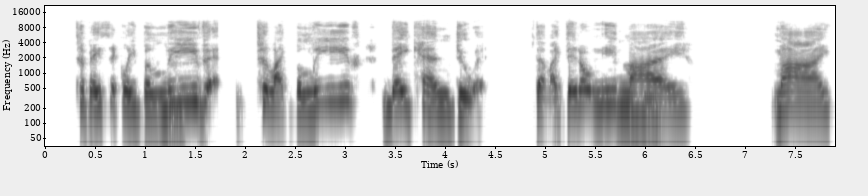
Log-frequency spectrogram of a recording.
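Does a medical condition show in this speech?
Yes: stuttering; adjusting to it, traumatic brain injury from car accident; here prolonged sounds, blocks.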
